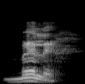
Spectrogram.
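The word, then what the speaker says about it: מֶלֶךְ: Los sustantivos que tienen dos sílabas, donde cae el acento sobre la primera sílaba, se llaman sustantivos segolados, porque no normalmente tienen dos segol. Por ejemplo, aquí, ¿no? Melej, con dos segol.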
